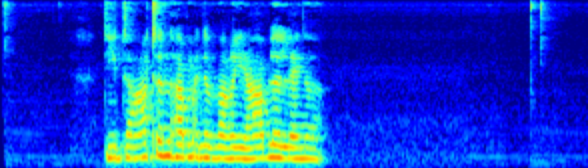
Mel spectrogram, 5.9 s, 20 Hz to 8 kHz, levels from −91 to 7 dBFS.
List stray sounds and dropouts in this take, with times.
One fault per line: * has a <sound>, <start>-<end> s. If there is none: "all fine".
all fine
